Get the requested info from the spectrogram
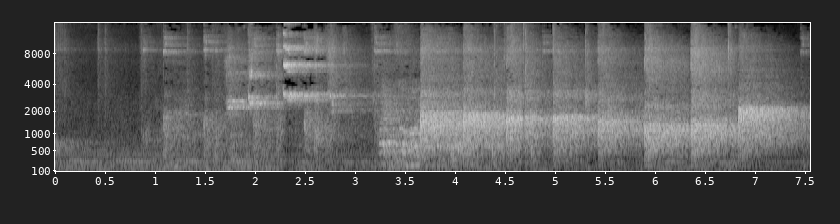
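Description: Table tennis rally: the ball clicks sharply off the rackets and the table in quick succession. About three seconds in, a louder, steady noise takes over and runs for several seconds as the point ends.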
